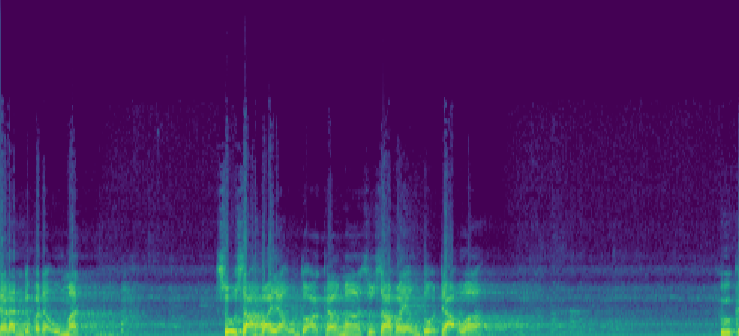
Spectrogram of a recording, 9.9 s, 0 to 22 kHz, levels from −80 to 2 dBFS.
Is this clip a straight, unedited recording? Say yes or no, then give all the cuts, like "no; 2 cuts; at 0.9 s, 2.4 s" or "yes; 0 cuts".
yes; 0 cuts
